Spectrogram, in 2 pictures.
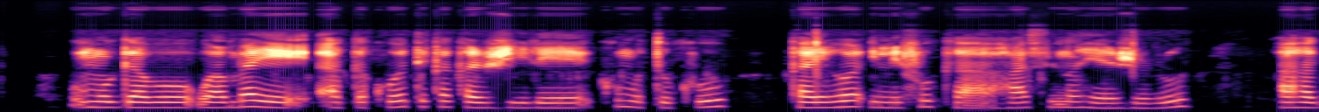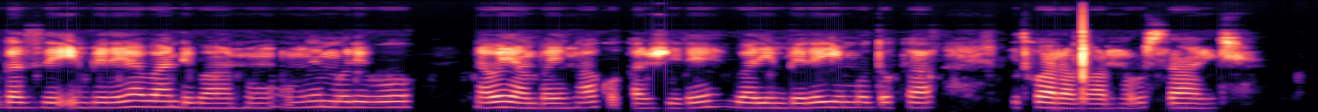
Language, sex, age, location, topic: Kinyarwanda, female, 18-24, Nyagatare, government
